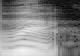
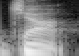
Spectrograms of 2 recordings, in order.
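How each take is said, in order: First: "জা" as a voiced th; tongue tip out softly for "জা"; soft dhal. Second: "জা" with a hard j; jim. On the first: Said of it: "জাল জবর". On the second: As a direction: say "জা" like English j. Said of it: "জিম জবর". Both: Shown as a demonstration.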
